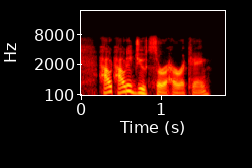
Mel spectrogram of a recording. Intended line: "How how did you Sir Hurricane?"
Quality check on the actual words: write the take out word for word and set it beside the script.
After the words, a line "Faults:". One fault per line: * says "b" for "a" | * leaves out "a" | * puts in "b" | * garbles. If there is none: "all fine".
"How how did you Sir Hurricane?"
Faults:
all fine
